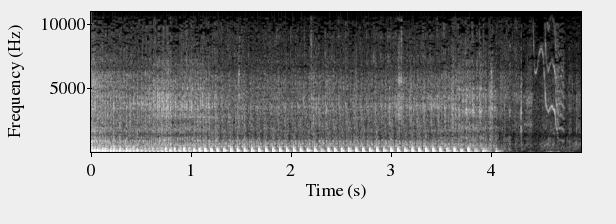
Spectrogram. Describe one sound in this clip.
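A dirt bike engine idles with a rapid putter and then cuts out.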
